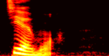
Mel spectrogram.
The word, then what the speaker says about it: 芥末: So in Chinese, the pronunciation for wasabi is 芥末. In English, the pronunciation is wasabi.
